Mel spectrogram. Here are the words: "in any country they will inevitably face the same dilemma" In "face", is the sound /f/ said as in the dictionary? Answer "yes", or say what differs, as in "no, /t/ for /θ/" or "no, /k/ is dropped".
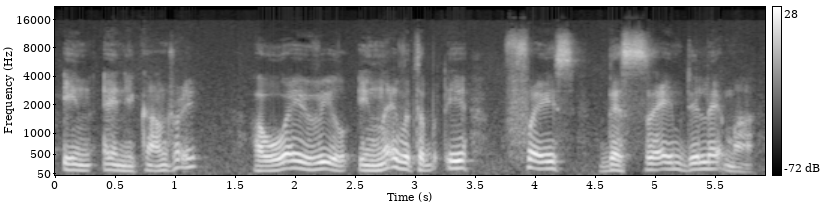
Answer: yes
